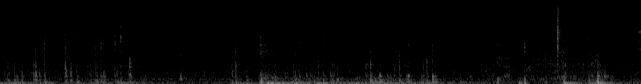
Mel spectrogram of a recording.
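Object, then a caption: Cardboard card deck box. Long painted nails tap and drum on the lid of a small, hollow, rectangular printed cardboard Pokémon deck box with a fold-over flap, resting on a play mat. The result is a quiet run of quick, soft, dull taps with a low, hollow thump and very little ring, with a couple of slightly sharper clicks near the end.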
